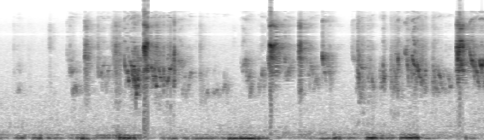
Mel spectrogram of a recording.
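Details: Pet budgerigars singing: busy, scratchy warble of fast chirps and squeaky notes, sharp clicks punctuating the chatter, with faint low rumbling underneath.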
